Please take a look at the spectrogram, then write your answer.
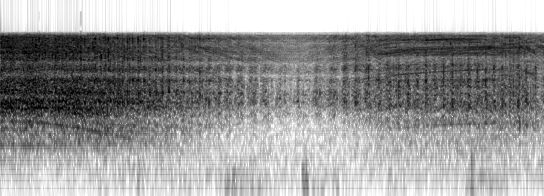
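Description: A Hyper Tough jigsaw runs on variable speed with a loud, continuous hissing motor whine and a fast buzzing vibration. The pitch dips slightly midway before it picks up again, with no voices.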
